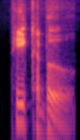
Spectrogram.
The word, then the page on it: peekaboo: American English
